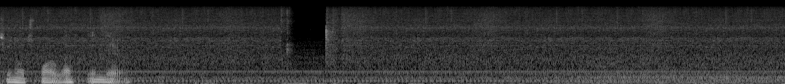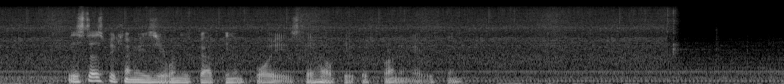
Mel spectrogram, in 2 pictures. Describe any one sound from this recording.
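A spray gun hisses steadily.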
